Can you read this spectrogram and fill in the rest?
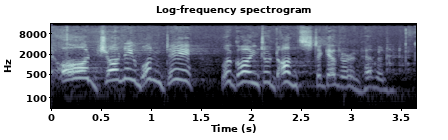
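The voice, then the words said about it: Imitated thick Dutch accent. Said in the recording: “she had that thick Dutch accent.”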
